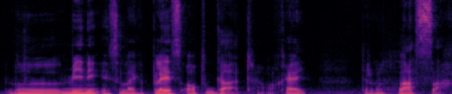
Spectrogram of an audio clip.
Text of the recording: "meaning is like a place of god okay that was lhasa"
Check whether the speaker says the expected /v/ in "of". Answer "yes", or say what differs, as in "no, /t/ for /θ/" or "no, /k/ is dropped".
no, /f/ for /v/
